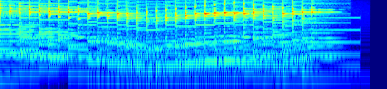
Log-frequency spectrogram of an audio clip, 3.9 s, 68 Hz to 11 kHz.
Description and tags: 09-Fighter Captured!
This jingle, created with OpenMPT 1.25.04.00, is what I will use in a custom game creation. The game is "Galaga Arrangement Resurrection." The jingle plays after your fighter is captured.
